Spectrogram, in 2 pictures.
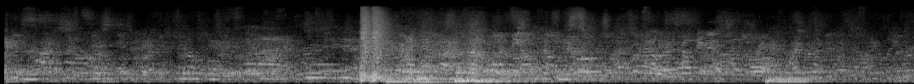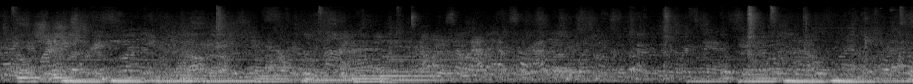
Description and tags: Crowded Café Ambience
This is the sound of a crowded café at night with a jazz band warming up in the background. It was a good night.
Crowded, coffee-shop, jazz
